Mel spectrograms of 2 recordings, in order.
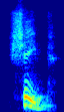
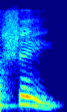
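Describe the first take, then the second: First: "Shape" in one short beat, p attached; one syllable. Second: "shape" broken as shay... p, detached p; wrongly split. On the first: Teacher shows correct form, "Shape" as a single syllable. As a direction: say "Shape" whole with no gap. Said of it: "Uma sílaba". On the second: Teacher shows what not to say, "shape" split in two. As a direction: stretch "shape" and release the p as another beat. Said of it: "Eu não posso falar". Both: Shown as a demonstration.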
